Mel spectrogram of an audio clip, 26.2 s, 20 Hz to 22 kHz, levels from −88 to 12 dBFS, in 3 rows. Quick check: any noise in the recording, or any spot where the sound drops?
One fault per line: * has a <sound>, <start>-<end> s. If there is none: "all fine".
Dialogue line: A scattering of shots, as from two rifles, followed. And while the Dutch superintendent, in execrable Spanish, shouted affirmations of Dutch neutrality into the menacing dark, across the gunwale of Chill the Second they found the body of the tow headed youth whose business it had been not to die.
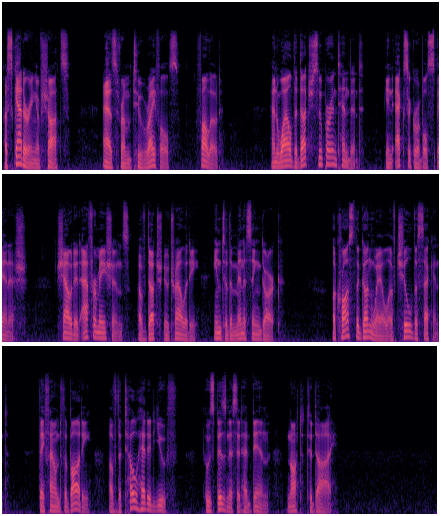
all fine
